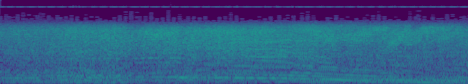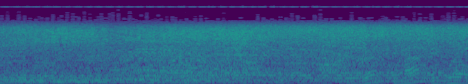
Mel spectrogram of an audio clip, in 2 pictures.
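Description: NASCAR Winston Cup stock cars race at Richmond International Raceway, their engines roaring steadily with rising and falling pitch sweeps as a car powers off the low side of the track.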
